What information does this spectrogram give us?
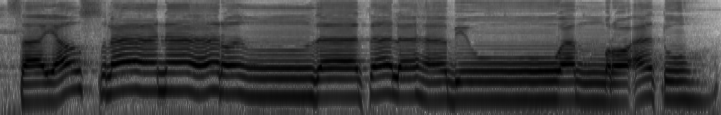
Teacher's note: Namun jika diwasalkan atau dilanjutkan ke ayat yang berikutnya, maka di situ dihukumi idgham bi gunnah karena masuk ke hukum nun mati atau tanwin bertemu dengan huruf waw ya, maka dimasukkan dan ditahan ya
